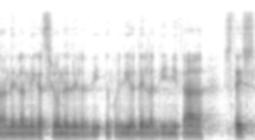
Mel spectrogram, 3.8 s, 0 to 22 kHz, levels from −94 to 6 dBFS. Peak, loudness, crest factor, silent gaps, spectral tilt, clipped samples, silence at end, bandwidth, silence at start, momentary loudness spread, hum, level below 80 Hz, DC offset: -20 dBFS; -40 LUFS; 20 dB; none; -5.5 dB/octave; under 0.1%; 0 s; 15.5 kHz; 0 s; 6 LU; none; -82 dBFS; under 0.1%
